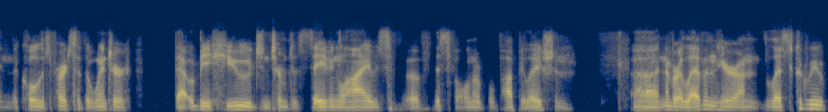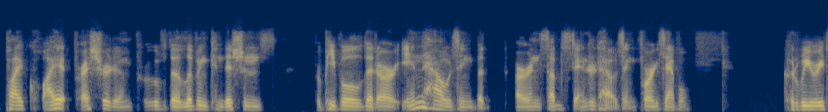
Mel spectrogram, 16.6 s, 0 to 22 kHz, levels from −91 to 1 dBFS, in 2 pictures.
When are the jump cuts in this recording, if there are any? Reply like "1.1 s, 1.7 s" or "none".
6.3 s

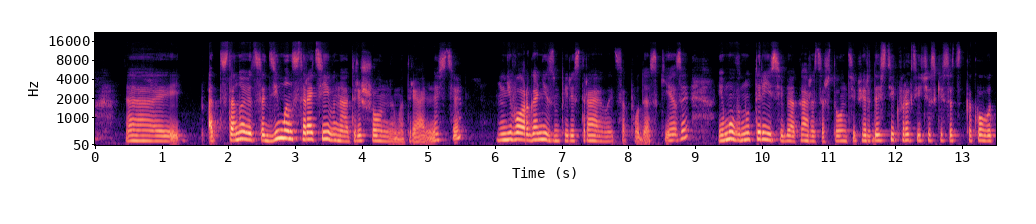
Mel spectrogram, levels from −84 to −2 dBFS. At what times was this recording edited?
none

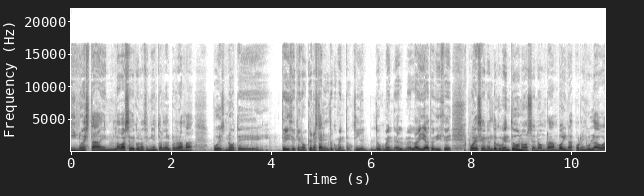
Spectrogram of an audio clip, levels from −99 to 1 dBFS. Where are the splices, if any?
5.7 s

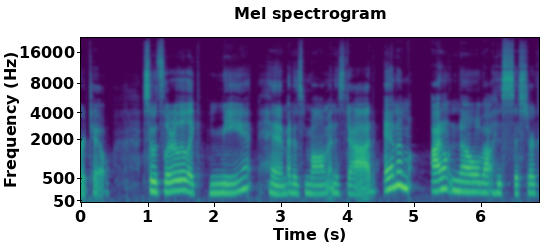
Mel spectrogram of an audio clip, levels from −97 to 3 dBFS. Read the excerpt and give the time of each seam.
3.1 s, 4.5 s

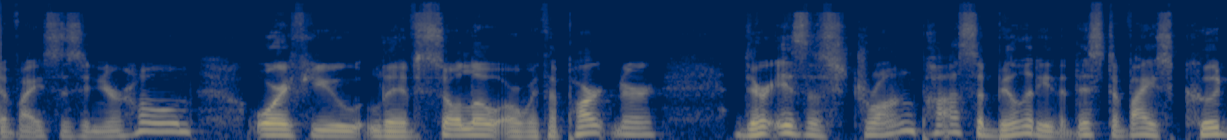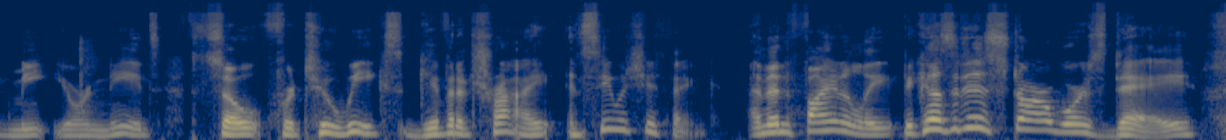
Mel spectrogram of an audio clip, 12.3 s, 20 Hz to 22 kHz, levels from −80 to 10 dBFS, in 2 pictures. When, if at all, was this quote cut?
7.0 s, 9.8 s

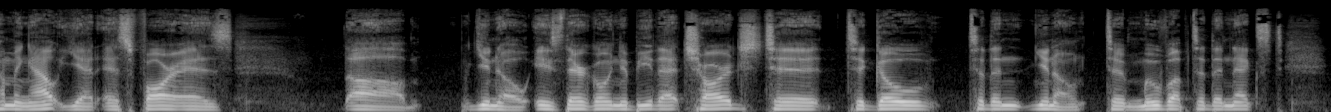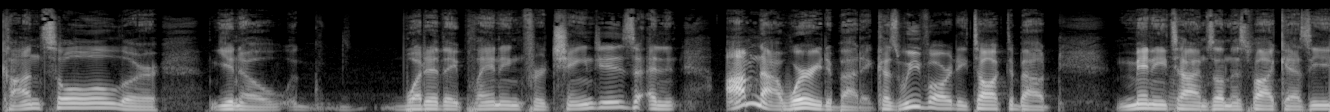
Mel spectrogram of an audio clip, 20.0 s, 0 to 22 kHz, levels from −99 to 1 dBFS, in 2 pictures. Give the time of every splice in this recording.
none

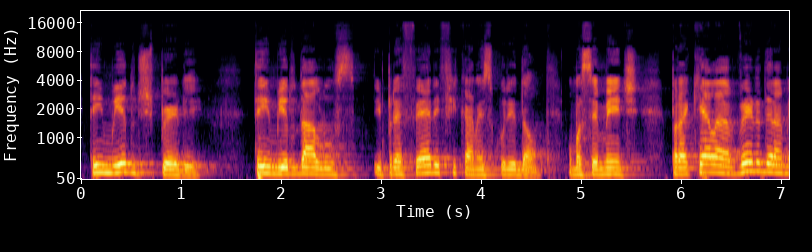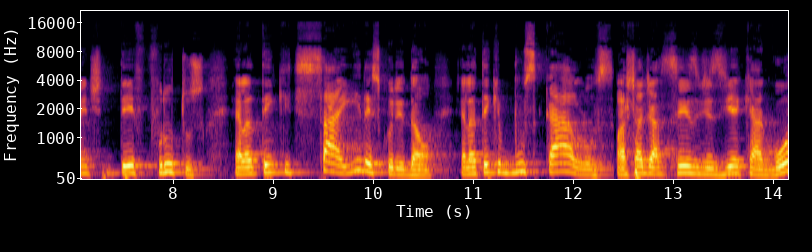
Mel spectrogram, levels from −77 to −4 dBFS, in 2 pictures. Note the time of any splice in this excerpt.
12.4 s

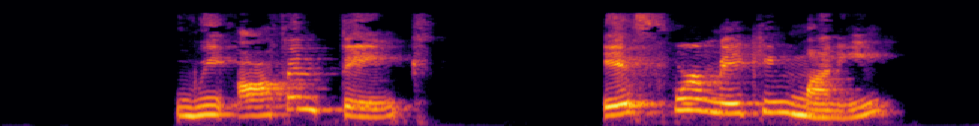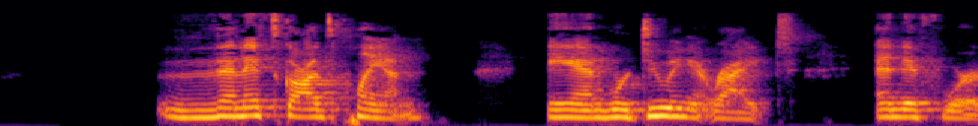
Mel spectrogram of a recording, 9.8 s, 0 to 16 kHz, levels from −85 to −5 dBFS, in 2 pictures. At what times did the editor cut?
none

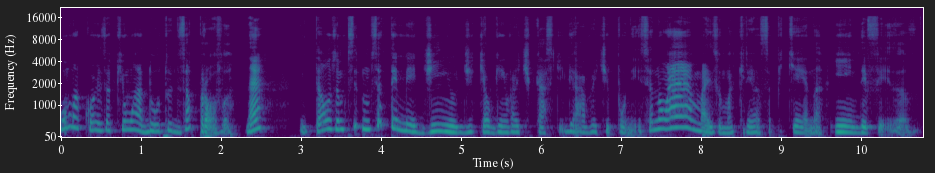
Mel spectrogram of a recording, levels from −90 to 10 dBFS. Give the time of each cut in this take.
2.2 s

